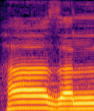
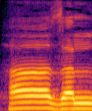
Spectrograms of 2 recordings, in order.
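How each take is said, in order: The two takes are said the same way.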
